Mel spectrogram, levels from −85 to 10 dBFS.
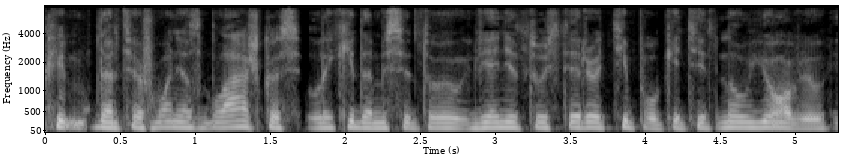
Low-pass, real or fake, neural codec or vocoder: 7.2 kHz; fake; codec, 16 kHz, 4 kbps, X-Codec, WavLM features, trained on Multilingual LibriSpeech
